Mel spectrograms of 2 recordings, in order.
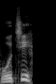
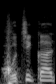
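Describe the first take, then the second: First: The last syllable is pronounced with an h sound. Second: The last syllable is pronounced with a k sound. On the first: The speaker calls it right. "ఉచిహ అని" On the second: The speaker calls it wrong. "ఉచికా చేస్తారు"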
